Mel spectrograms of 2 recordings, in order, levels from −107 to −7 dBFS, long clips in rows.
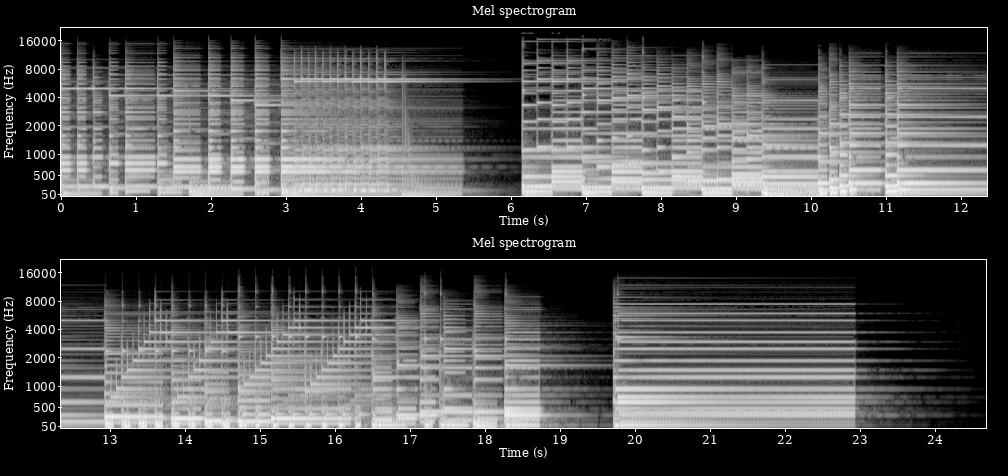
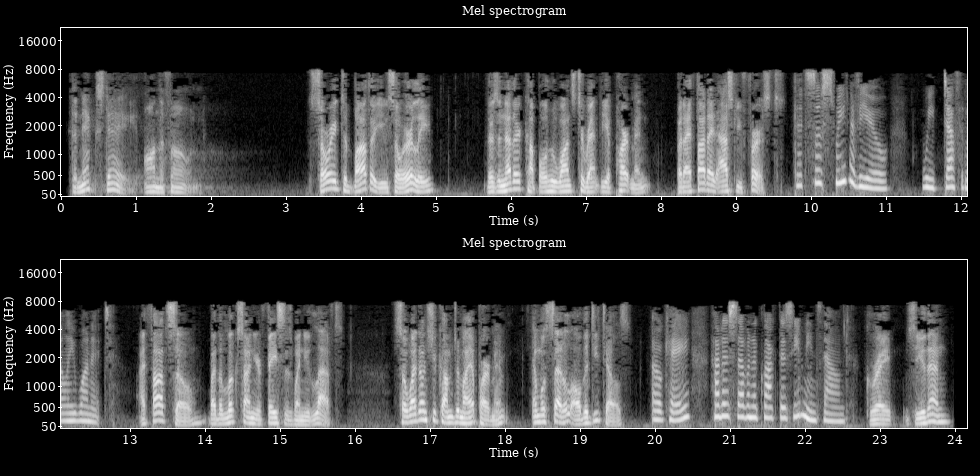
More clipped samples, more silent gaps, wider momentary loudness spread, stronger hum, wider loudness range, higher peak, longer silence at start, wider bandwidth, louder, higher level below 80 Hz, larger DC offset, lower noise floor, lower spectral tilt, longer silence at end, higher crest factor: neither; neither; second, 8 LU vs 12 LU; neither; about the same, 5 LU vs 4 LU; first, 0 dBFS vs -4 dBFS; second, 0 s vs 0.15 s; first, 13 kHz vs 8.2 kHz; first, -18 LUFS vs -21 LUFS; first, -28 dBFS vs -50 dBFS; neither; first, -86 dBFS vs -64 dBFS; about the same, -5 dB/octave vs -5.5 dB/octave; first, 1.75 s vs 0.2 s; about the same, 18 dB vs 18 dB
